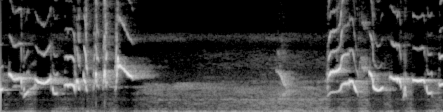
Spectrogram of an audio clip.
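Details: Oriental magpie-robin in full, active song mixed with Javan myna imitations: loud bursts of sharp whistled and chattering notes around one second, a quiet pause, then another rapid run of rising and falling whistles.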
